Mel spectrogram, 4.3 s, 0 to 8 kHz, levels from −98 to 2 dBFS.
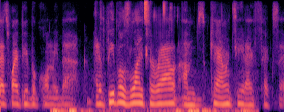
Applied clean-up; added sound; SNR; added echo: neural mask model Resemble Enhance denoiser.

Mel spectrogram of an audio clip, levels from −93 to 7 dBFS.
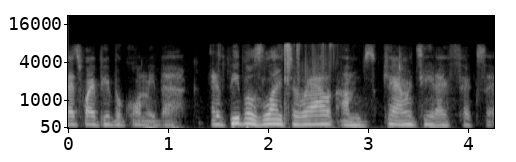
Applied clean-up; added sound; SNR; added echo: neural mask model RNNoise.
